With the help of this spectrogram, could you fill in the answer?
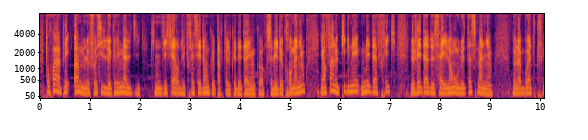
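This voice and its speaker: A man's voice: medium pitch, darkish tone. A man giving a formal, emphatic, rhetorical reading of a literary text.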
